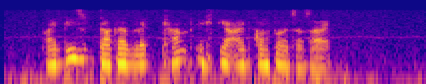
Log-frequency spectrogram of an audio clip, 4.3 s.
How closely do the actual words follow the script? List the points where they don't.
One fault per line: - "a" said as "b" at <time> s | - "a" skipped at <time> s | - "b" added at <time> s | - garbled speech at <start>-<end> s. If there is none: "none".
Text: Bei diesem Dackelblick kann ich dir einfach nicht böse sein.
- "nicht" skipped at 2.7 s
